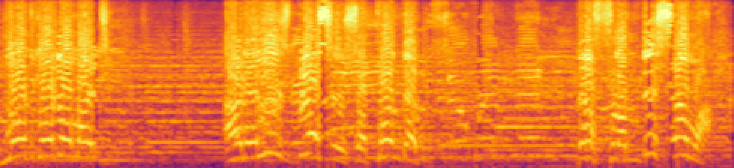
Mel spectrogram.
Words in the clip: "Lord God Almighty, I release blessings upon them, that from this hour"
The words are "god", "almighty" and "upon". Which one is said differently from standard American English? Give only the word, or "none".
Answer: almighty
